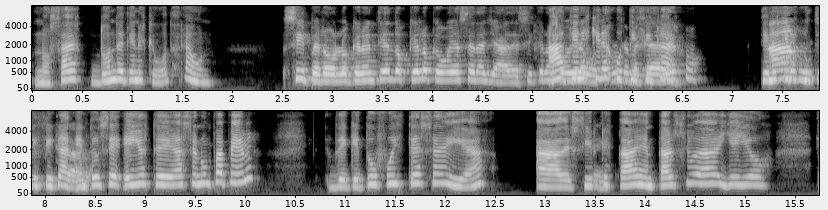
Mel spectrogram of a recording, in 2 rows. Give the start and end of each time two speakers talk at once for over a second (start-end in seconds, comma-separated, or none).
5.1-6.6, 7.3-8.6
